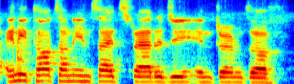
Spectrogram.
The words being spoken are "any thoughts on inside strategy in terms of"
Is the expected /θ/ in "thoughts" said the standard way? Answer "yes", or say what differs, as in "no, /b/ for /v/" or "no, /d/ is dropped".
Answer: no, /t/ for /θ/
